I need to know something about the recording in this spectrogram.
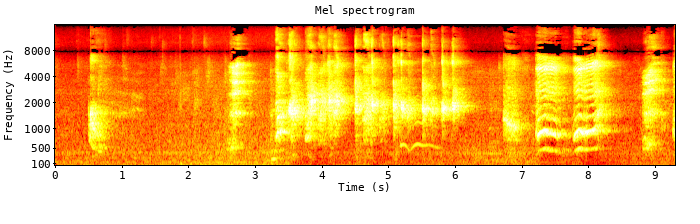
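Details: Baby laughing at mother's hiccups: bursts of laughter with several short, jerky catches mixed in, possibly hiccups.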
